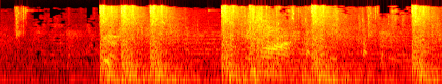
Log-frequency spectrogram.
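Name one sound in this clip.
A grenade explodes with a heavy boom.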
